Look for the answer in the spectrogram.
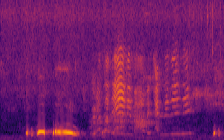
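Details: A spotted dove still new to calling utters one phrase: two short hoots, then a long quavering coo sliding down in pitch. After it come soft scratchy sounds and faint chirping, and a fresh coo begins at the end.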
